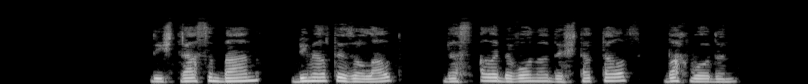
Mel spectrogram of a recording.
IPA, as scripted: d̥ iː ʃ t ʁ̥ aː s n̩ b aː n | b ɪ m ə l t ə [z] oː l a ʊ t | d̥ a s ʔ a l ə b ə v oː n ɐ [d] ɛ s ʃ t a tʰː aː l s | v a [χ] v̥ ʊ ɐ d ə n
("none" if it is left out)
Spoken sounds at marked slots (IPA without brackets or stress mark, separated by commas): z, d, χ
